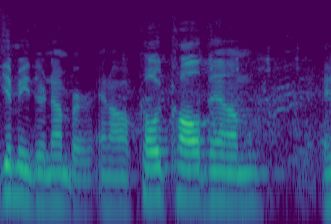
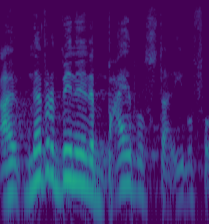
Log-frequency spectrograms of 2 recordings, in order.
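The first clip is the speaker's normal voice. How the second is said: bad, clumsy, horrible put-on English accent; 4 semitones higher, 5 dB quieter than usual. Quoting a man from overseas who came to church, horrible english accent impression. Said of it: "That's a horrible accent".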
